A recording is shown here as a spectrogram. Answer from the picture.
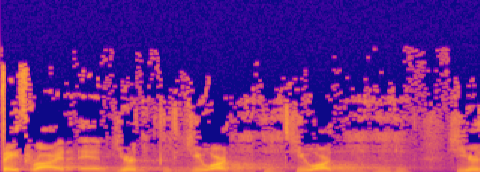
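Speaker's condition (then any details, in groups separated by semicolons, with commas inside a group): Stuttering; lifelong stuttering since starting to talk, about 20 years; stutters while speaking, openly discloses stuttering to audience; fear of words and sounds, awkward when stuttering, faces stuttering daily, taught to disclose; repeated words, prolonged sounds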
